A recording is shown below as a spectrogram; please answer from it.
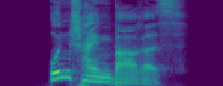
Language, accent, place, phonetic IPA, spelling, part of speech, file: German, Germany, Berlin, [ˈʊnˌʃaɪ̯nbaːʁəs], unscheinbares, adjective, De-unscheinbares.ogg
- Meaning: strong/mixed nominative/accusative neuter singular of unscheinbar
